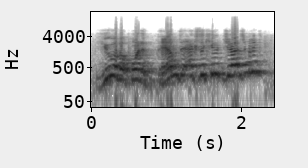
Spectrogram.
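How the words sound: It is said as a questioning remark. It doubts that they could be appointed for judgment. The speaker calls it right. "I'm going to read this as a question"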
